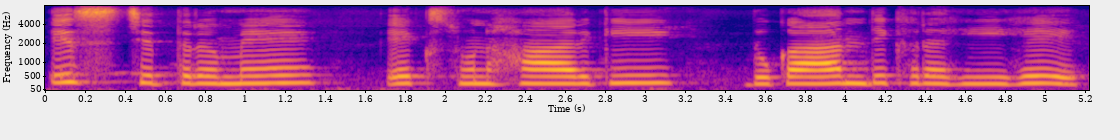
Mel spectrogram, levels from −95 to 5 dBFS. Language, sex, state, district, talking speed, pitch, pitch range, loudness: Hindi, female, Madhya Pradesh, Bhopal, 115 wpm, 255 Hz, 245-265 Hz, -16 LUFS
